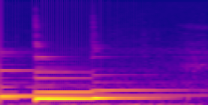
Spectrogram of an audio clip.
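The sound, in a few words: guitar hammer-on on D note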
